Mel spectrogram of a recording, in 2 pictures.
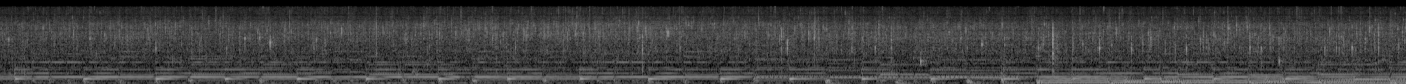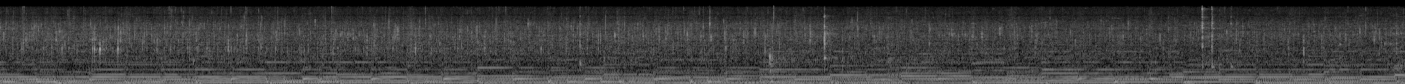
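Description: Chopped onion and potato frying in hot oil in a pan, a steady sizzle, with a few sharp ticks as sun-dried tomatoes are spooned in.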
